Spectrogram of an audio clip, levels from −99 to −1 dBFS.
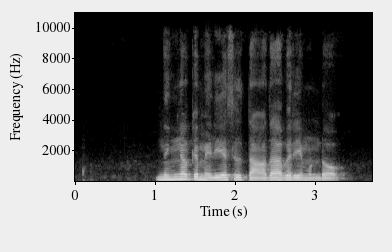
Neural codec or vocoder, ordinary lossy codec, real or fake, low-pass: none; Opus, 32 kbps; real; 9.9 kHz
